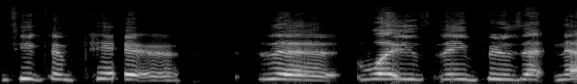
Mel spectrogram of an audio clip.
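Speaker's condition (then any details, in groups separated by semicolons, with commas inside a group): Cerebral palsy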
